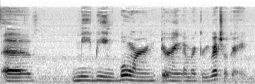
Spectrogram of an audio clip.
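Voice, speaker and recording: A woman at medium pitch and a fairly slow pace, with audible room echo. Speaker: astrology vlogger. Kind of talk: casual explainer vlog. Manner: hesitant, many filler ums.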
